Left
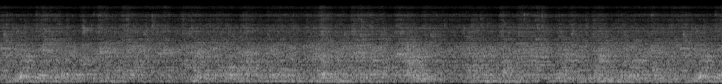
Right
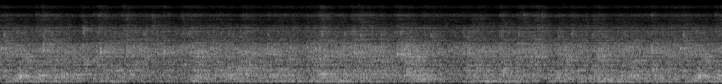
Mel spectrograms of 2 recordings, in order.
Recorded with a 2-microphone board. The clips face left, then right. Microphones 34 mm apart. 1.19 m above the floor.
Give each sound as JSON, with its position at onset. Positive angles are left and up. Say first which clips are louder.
{"t": 0.0, "sound": "running water", "louder": "right 1 dB", "side_deg": -25, "distance_m": 2.5}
